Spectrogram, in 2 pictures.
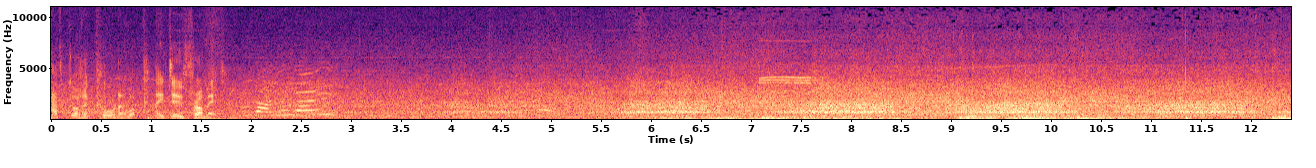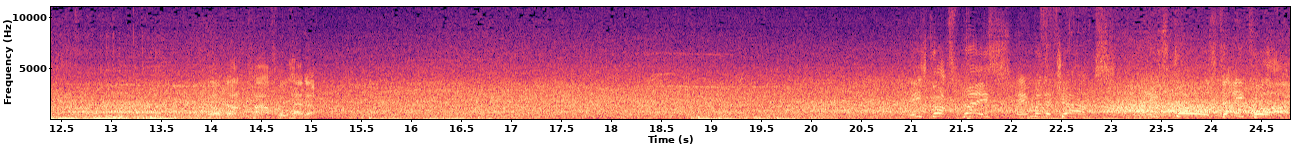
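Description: A large stadium crowd cheers and roars, swelling and falling.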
